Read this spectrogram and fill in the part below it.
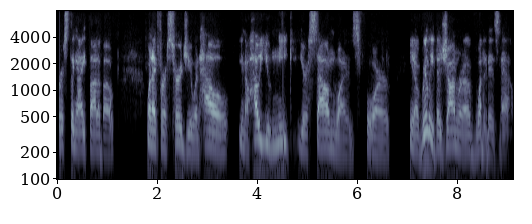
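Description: A man's voice: lowish voice, fairly even intonation, measured pace, no echo, low-quality recording. A man hosting a casual interview, enthusiastic and leaning heavily on "you know.". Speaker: interviewer, host.

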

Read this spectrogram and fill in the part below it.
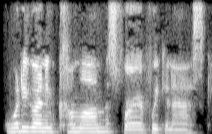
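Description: A woman co-hosting a podcast with a head cold, speaking in an encouraging, measured way. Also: on the high side, darkish tone, no echo, clean studio sound. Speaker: podcast co-host. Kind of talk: casual podcast chat.

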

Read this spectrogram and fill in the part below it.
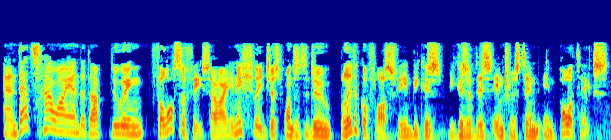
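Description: Man, Dutch accent, husky gravelly voice, bright tense tone, halting repeated words, dull lo-fi remote audio. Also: a little high, dry recording. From north of the Netherlands. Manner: hesitant, repeats words while thinking. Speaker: guest author. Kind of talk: casual interview answers.

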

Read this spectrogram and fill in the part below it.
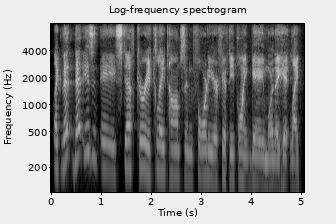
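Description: A man's voice: on the high side, normal speed, a bit bright, dull audio. A man co-hosting a sports podcast in casual chat, often repeating words as he thinks aloud.

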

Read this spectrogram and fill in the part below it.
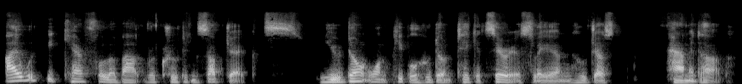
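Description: A man speaking as a researcher guest in conversation, wry and measured, giving tongue-in-cheek commentary with mock seriousness. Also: on the low side, vocal fry, husky. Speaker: podcast guest, biomedical researcher.

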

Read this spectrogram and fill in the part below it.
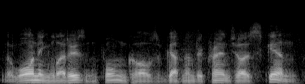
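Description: A young, self-assured masked hero in a vintage radio serial. The voice is deep, calm and commanding. The recording has the dull tone of an old broadcast. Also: male voice, fairly quick, slightly rough. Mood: calm, determined. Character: confident young newspaper publisher, secretly a masked crime-fighter. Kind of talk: old-time radio drama acting.

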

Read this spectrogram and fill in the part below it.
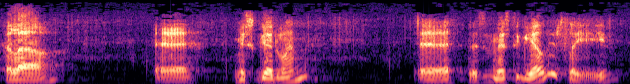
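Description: An actor playing a pompous, easily flustered middle-aged uncle in 1940s radio comedy style. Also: male voice, lowish voice, big pitch swings, measured pace. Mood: coy, courting. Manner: pompous, exasperated, theatrical. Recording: muffled, noisy old radio broadcast.

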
